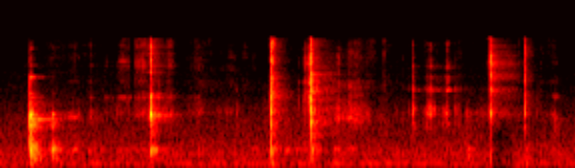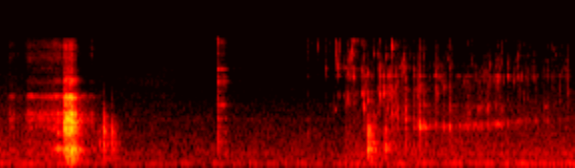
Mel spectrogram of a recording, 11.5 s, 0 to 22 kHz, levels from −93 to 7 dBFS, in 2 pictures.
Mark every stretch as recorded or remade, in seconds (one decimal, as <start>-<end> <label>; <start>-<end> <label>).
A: 0.0-11.5 recorded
